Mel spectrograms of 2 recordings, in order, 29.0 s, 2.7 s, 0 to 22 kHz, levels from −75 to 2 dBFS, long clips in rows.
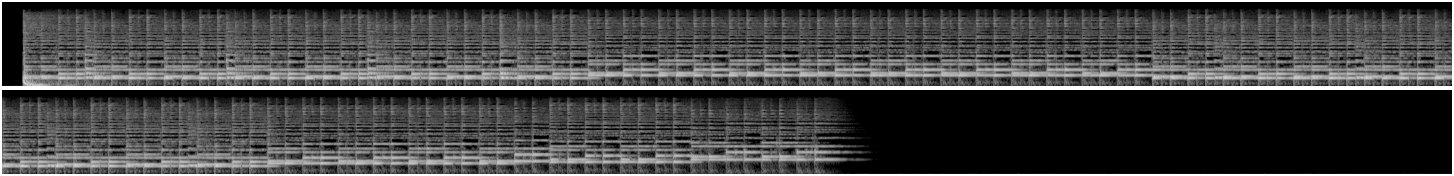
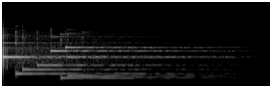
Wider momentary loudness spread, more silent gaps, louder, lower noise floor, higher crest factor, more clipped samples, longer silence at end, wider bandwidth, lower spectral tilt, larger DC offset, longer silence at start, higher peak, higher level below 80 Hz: second, 2 LU vs 21 LU; neither; first, -18 LUFS vs -34 LUFS; first, -81 dBFS vs -62 dBFS; second, 16 dB vs 26 dB; neither; first, 6 s vs 0.4 s; first, 15.5 kHz vs 9.4 kHz; first, -2.5 dB/octave vs 2 dB/octave; neither; first, 0.2 s vs 0 s; first, -2 dBFS vs -10 dBFS; first, -42 dBFS vs under -90 dBFS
